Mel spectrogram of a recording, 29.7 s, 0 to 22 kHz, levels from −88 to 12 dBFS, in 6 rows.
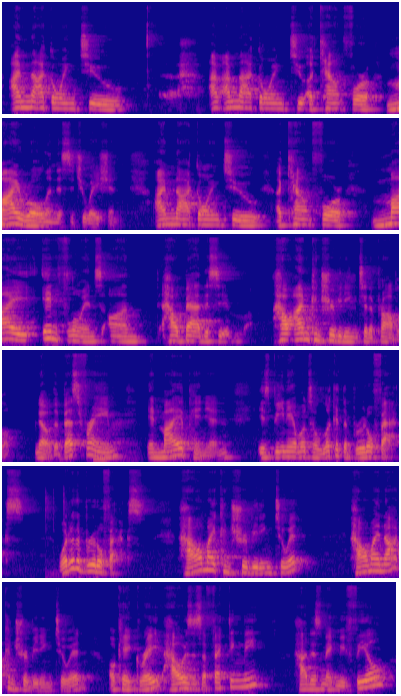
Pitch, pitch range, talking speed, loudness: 150 Hz, 130-170 Hz, 165 wpm, -33 LUFS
